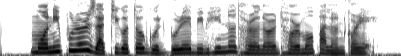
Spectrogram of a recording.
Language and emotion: Assamese, neutral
